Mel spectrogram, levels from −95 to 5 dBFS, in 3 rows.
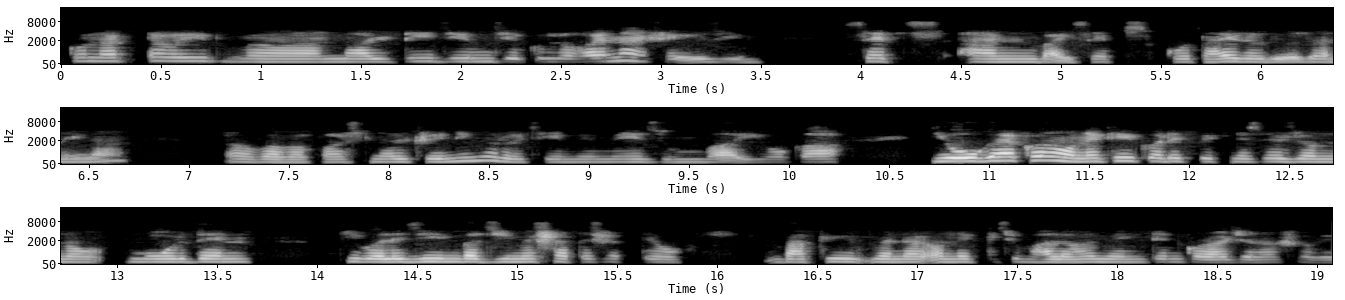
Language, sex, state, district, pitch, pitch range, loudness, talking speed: Bengali, female, West Bengal, Kolkata, 200 Hz, 185-215 Hz, -21 LUFS, 175 wpm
